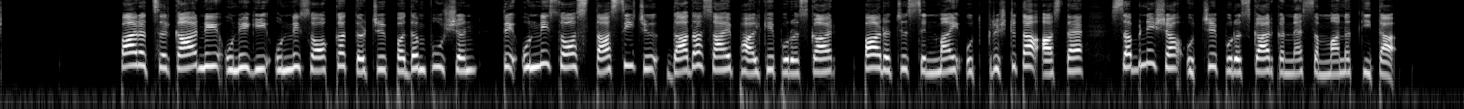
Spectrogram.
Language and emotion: Dogri, neutral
